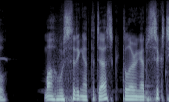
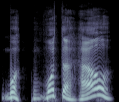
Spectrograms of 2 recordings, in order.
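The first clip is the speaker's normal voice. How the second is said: slow, higher stunned stammer; 6 semitones higher, much slower than usual. Acted. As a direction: gape at the room. Stunned entering changed room.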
